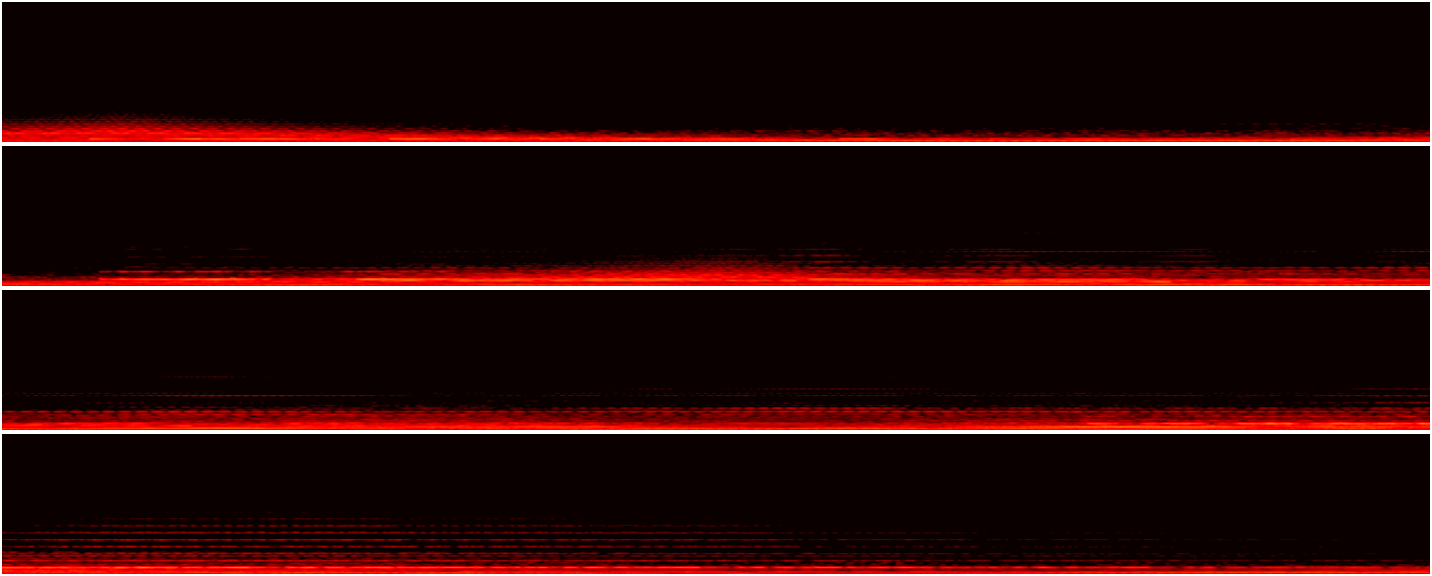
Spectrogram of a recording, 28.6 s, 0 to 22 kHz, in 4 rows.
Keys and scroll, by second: 0.0 z, 4.7-5.1 typing, 5.5 Return, 23.5 a.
